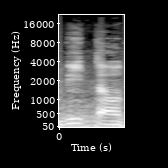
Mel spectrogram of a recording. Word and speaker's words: BitDAO: 今回は新しい仮想通貨ビッタオ、ビットダオと書いてビッタオと呼ぶ、仮想通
